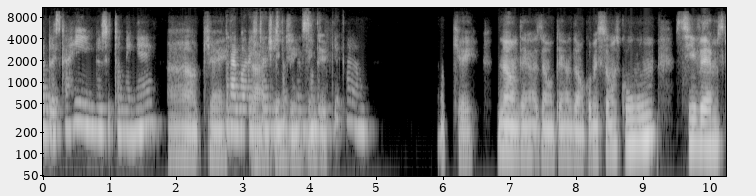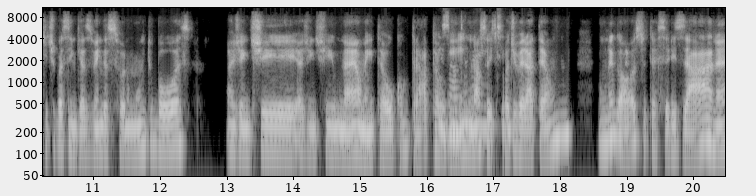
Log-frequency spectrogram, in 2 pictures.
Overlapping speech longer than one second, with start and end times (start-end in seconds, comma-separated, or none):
2.7-4.3, 16.1-17.3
